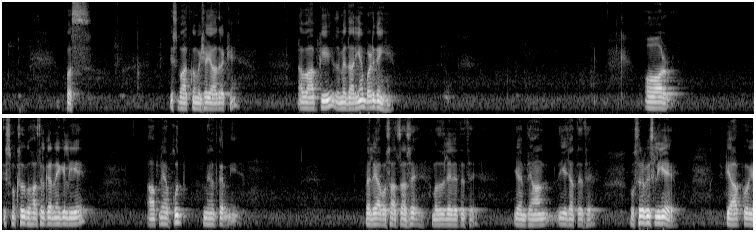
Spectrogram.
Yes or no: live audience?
yes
